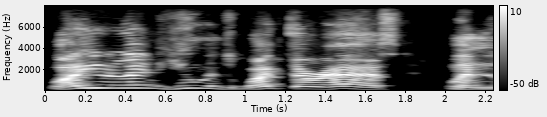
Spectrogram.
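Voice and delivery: ordinary delivery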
